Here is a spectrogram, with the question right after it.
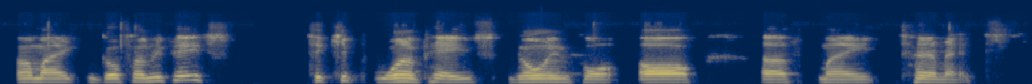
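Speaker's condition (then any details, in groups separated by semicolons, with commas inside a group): Cerebral palsy; from birth, lower limbs affected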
